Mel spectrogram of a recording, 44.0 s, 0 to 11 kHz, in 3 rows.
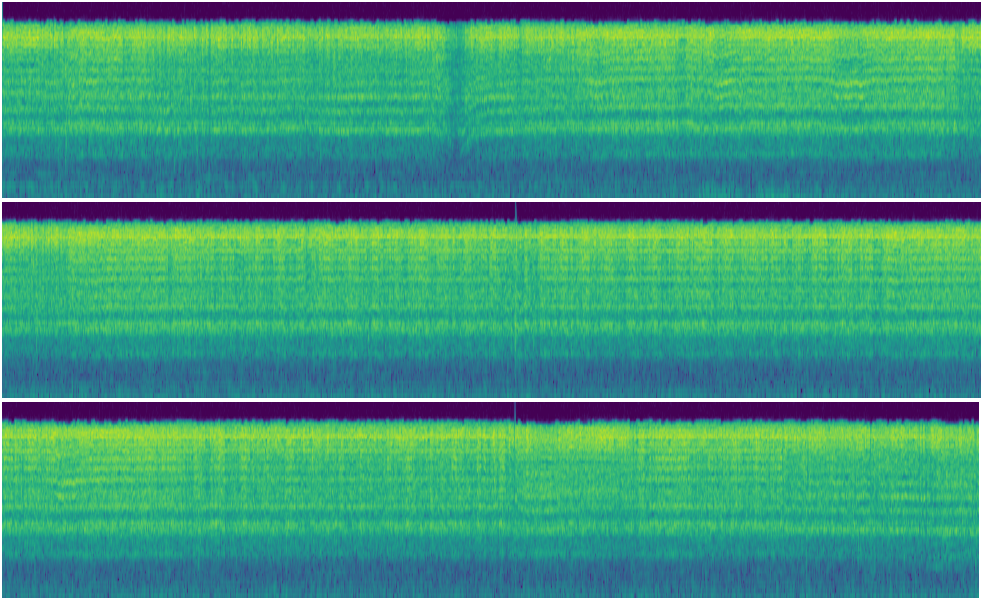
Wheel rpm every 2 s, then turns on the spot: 160, 160, 160, 140, 160, 160, 160, 160, 170, 170, 170, 170, 170, 170, 170, 170, 170, 170, 160, 170, 170, 160.
none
